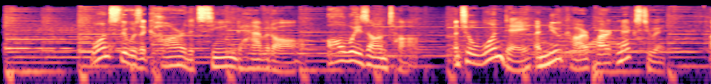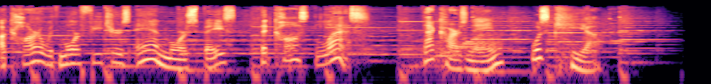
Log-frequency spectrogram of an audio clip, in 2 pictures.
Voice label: english a male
